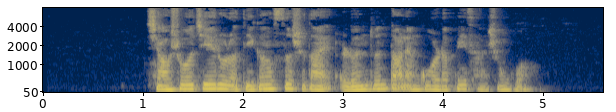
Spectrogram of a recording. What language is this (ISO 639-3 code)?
zho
